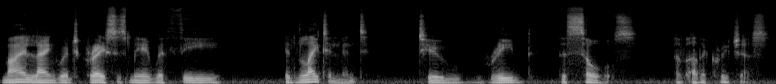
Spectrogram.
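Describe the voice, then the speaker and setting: A man's voice: low-pitched, steady tone, slight background noise. A man playing a haughty, ancient dragon professor in a roleplay audio, speaking in archaic, formal and condescending language. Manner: pompous, archaic, formal diction; disdainful and deliberate. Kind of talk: roleplay audio drama, scripted monologue.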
